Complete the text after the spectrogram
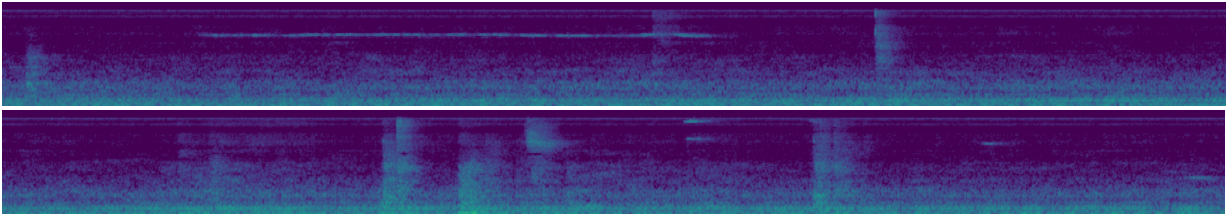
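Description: An extractor fan hums steadily.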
